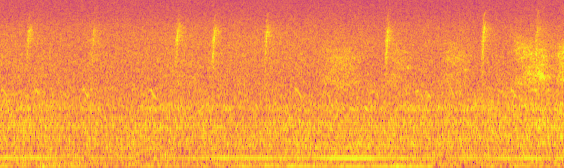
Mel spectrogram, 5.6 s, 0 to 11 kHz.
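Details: Orange-crowned warbler feeding in dry, seed-rich thistles at Oxbow Nature Preserve, Reno, Nevada, in October 2018. Sharp, thin high notes are given singly, roughly once a second, over a steady low hum.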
